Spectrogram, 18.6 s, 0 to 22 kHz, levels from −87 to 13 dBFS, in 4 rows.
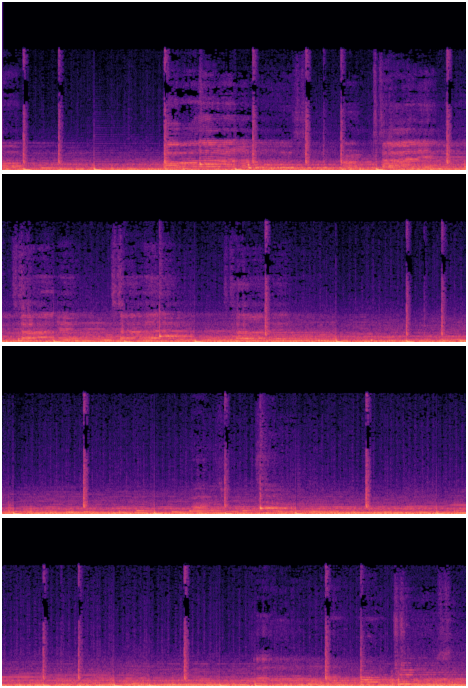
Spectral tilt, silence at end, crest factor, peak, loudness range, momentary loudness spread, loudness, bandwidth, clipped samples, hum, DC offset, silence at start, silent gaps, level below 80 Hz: -7.5 dB/octave; 0 s; 14 dB; -2 dBFS; 2 LU; 4 LU; -16 LUFS; 16 kHz; under 0.1%; none; under 0.1%; 0 s; none; -20 dBFS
